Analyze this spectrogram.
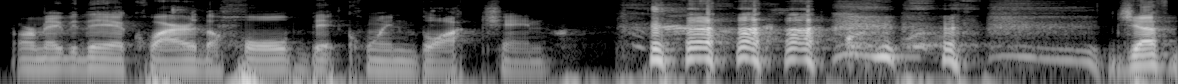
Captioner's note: laughs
